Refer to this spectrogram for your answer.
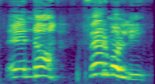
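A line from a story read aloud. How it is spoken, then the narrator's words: Exclaimed. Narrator (Italian): L'amico gli corse dietro in ogni caso, esclamando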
